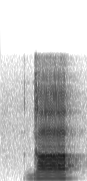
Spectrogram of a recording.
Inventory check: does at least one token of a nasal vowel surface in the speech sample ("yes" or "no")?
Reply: no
